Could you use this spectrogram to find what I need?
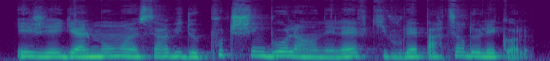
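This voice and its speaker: A woman speaks at a moderate pace in a medium pitch, her dark, mellow tone somewhat breathy. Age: 20s. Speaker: primary school teacher. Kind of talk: testimony.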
